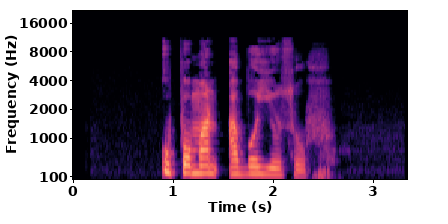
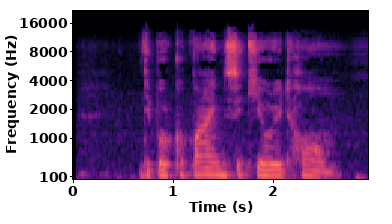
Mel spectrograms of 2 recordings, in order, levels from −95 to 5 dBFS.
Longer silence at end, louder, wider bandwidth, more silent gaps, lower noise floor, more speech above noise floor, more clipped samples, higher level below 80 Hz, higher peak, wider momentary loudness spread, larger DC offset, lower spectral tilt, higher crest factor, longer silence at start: first, 0.8 s vs 0.05 s; first, -19 LUFS vs -27 LUFS; second, 11 kHz vs 14.5 kHz; neither; first, -76 dBFS vs -60 dBFS; first, 56 dB vs 33 dB; neither; about the same, -66 dBFS vs -62 dBFS; first, 0 dBFS vs -8 dBFS; about the same, 15 LU vs 16 LU; neither; first, -6.5 dB/octave vs -3.5 dB/octave; about the same, 22 dB vs 20 dB; first, 0.9 s vs 0.65 s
